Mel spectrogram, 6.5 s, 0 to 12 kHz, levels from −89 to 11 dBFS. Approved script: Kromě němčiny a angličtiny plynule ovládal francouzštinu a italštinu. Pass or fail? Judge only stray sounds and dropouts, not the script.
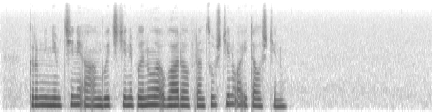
pass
